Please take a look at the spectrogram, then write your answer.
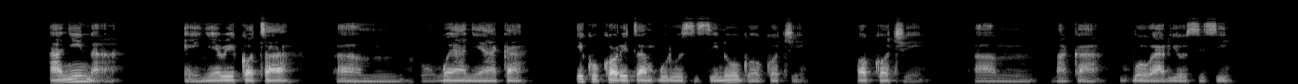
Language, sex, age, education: Igbo, male, 15-29, tertiary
